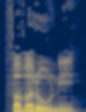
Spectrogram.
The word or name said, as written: Favaroni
